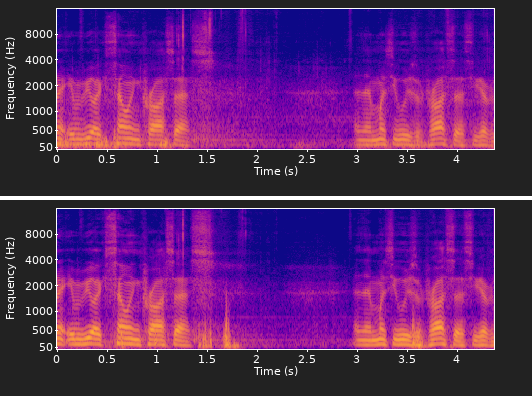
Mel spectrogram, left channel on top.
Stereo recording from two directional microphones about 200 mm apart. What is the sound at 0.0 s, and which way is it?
Speech, 85° right.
